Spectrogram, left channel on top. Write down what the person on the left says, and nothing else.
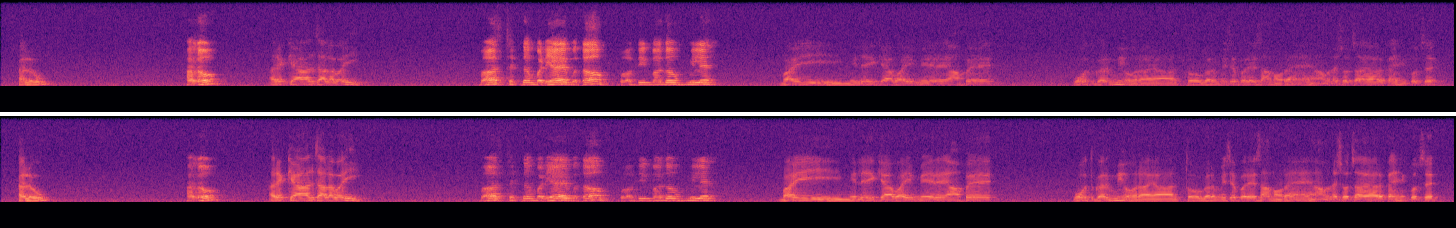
हेलो
बस एकदम बढ़िया है बताओ बहुत दिन बादो मिले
